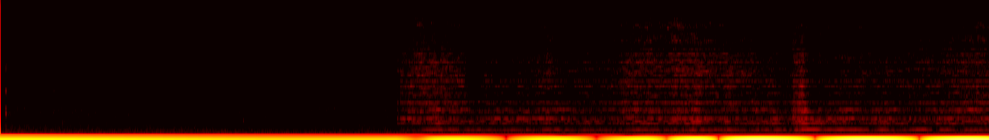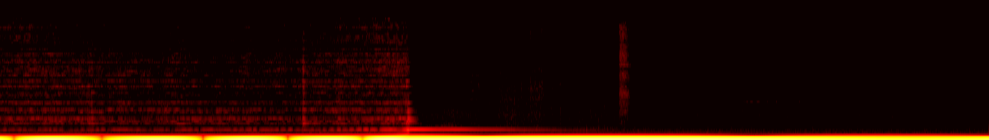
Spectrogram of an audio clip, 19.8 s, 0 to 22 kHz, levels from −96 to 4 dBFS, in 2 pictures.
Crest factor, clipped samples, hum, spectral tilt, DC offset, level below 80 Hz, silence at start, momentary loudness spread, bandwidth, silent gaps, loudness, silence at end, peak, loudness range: 12 dB; under 0.1%; none; -12 dB/octave; under 0.1%; -68 dBFS; 0 s; 21 LU; 1 kHz; none; -12 LUFS; 0 s; -2 dBFS; 19 LU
